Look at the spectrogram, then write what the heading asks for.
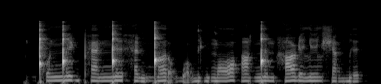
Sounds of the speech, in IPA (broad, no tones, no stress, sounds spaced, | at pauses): ǃʼ ʊ ŋ͡ǃ i ɖ pʰ æ ŋ͡ǃ ɪ h æ ɖ ŋ͡ǃ ʌ ɾ ɔ̰ ɡ͡b ɔ̰ ɡ ɪ ɖ ŋ͡m ɔ | ɑ ŋ͡ǃ ɪ m h ɑ ɽ i l i l ʃ ɑ ɡ ɡ͡b ɪ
